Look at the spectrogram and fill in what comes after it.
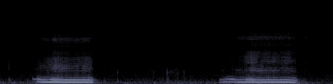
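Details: Sleeping female, not woken even by a sneeze, gives two long, low, rattling snores about three seconds apart in a quiet room: steady snoring during sleep.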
